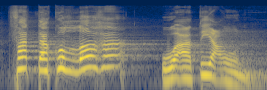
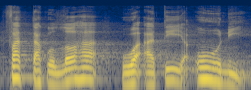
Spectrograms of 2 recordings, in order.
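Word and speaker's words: فَاتَّقُوا اللَّهَ وَأَطِيعُونِ: Fattaqullaha wa ati'un. Nah ini sebetulnya dibacanya harusnya fattaqullaha wa ati'uni.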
